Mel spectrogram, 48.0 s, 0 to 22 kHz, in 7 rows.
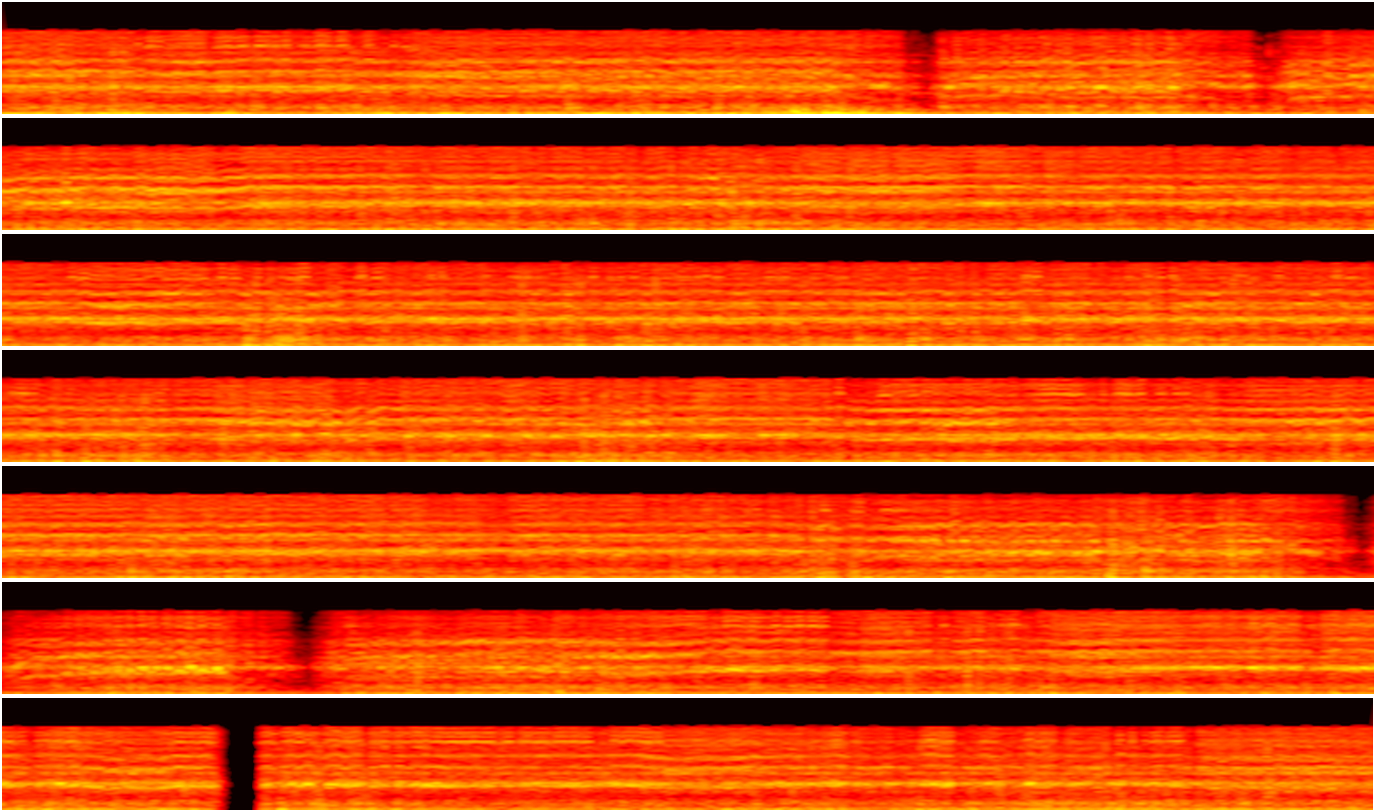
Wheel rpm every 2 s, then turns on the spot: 220, 200, 130, 150, 220, 230, 230, 230, 230, 230, 230, 220, 220, 230, 230, 230, 180, 130, 180, 220, 230, 230, 230, 220.
none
